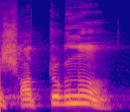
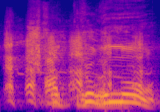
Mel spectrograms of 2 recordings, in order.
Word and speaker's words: शत्रुघ्न: मिसाल के तौर पर मेरे बंगाली फ्रेंड अभी तक मुझे कहते हैं कि रे शत्रुघ्नो कैमन आशीष, शत्रुघ्नो डॉक्टर नो का भाई बना दिया।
